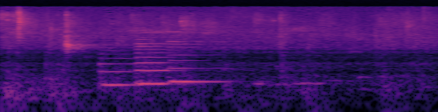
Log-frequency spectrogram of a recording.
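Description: A saxophone plays a few short notes in an echoing hall.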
